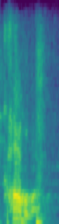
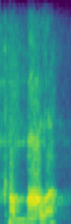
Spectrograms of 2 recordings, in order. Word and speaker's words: Kamala: It's Kamala. Accent on the first syllable, as in first class woman who gonna be the first black woman president someday. Not Kamala, you second class president who can't please your own wife, Melania, for more than a second.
